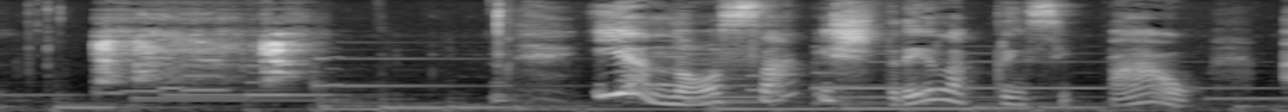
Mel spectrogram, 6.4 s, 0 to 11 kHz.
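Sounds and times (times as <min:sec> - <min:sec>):
steady musical backing: 0:00.0 - 0:06.4
pink piglet oinking: 0:00.5 - 0:01.6
speech: 0:03.0 - 0:06.2.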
